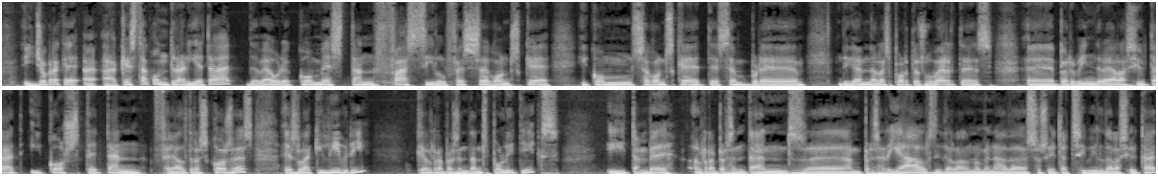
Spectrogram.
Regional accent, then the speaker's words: L'Albi, Catalonia, Spain; jo quan he d'anar al meu poble, a l'Albi, tinc al poble del costat només tres trens.

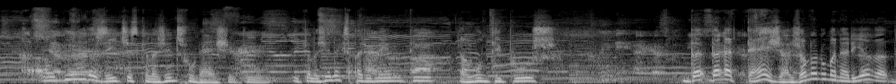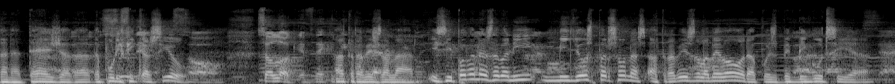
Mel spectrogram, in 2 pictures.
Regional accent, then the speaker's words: Canada; Catalan is a second language; also born or lived in United States; jo vaig néixer als Estats Units, vaig ser criat al Canadà i em sento molt connectat amb dos els països.

